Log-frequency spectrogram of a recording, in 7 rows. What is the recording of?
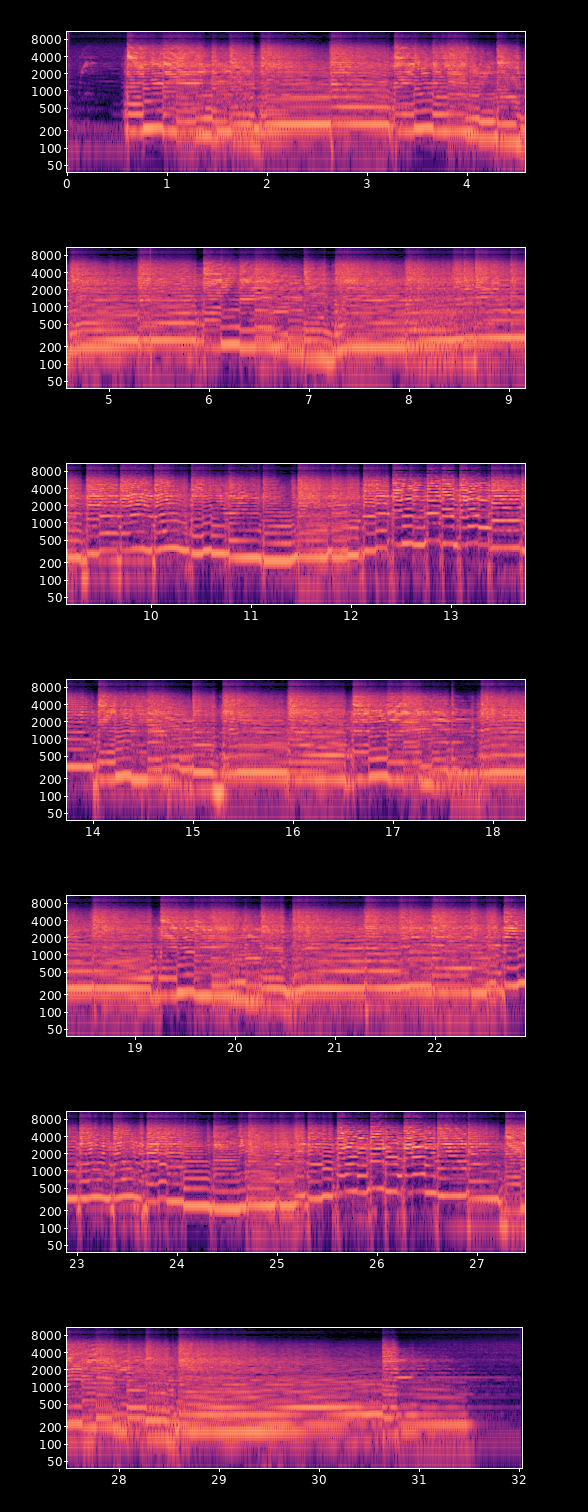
Key in A.
tempo - 90 bpm.
Short rock instrumental study.
west, distortion, rock, overdrive, instrumental, Chords, rythum, guitar, distorted, wild, electricguitar, desert, western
